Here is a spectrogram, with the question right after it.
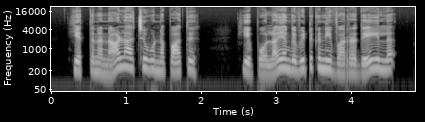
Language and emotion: Tamil, sad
